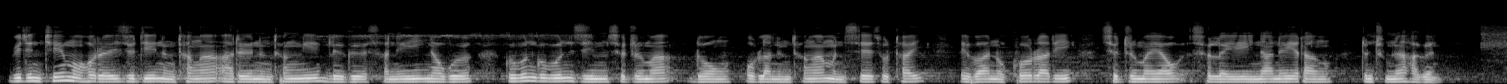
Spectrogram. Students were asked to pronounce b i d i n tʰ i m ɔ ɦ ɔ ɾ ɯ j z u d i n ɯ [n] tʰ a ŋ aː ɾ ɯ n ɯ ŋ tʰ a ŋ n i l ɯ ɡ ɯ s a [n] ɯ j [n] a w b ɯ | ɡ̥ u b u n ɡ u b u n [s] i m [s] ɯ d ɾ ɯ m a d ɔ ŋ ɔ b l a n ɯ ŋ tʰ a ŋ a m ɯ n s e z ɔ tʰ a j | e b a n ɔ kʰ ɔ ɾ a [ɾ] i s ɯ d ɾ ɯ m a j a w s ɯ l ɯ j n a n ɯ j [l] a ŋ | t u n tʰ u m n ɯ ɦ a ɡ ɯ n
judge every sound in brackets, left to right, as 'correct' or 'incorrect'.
incorrect, correct, correct, incorrect, correct, correct, incorrect

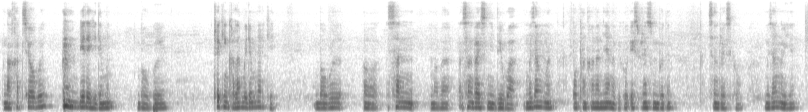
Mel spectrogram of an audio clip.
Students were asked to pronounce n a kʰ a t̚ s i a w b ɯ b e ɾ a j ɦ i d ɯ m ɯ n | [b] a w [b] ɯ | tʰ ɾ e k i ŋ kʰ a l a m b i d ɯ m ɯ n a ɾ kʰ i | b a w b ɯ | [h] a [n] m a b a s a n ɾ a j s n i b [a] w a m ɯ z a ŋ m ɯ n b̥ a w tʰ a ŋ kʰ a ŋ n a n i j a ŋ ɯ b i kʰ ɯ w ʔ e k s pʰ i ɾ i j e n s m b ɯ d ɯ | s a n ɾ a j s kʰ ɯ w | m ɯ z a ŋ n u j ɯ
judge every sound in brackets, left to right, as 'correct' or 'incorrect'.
correct, correct, incorrect, correct, incorrect

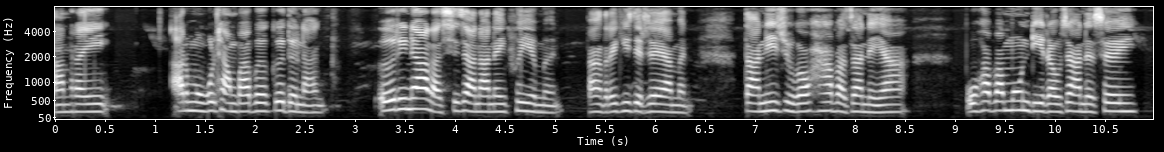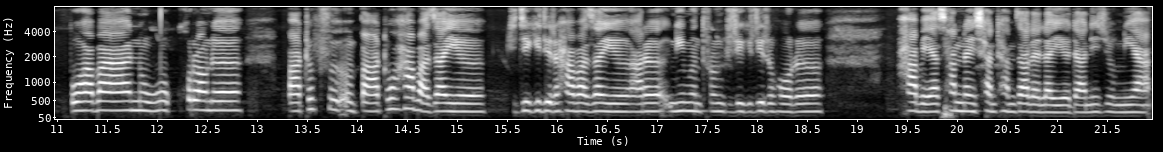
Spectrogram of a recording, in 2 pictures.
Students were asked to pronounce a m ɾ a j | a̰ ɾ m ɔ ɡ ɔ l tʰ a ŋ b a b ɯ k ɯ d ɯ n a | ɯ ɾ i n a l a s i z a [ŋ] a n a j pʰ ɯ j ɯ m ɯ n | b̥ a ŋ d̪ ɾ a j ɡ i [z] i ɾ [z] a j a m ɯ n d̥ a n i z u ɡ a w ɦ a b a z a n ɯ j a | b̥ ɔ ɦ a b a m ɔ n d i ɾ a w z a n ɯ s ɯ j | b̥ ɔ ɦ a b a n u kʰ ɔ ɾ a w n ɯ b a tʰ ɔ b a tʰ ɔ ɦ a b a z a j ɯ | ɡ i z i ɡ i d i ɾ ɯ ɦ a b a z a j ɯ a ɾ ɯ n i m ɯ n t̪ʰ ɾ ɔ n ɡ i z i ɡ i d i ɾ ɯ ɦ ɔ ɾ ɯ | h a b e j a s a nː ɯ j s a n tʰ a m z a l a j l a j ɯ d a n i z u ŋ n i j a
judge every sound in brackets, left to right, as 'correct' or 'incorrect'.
incorrect, correct, correct

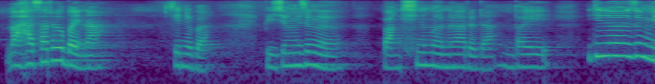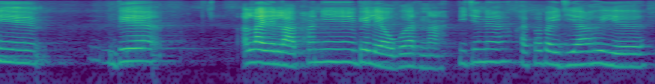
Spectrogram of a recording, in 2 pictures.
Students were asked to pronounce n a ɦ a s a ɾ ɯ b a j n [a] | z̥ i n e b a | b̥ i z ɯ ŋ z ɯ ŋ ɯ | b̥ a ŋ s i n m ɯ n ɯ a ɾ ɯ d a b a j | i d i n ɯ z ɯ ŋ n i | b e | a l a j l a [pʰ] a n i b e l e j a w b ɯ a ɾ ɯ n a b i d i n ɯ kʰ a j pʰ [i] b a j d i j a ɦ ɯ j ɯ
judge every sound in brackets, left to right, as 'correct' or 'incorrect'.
correct, correct, incorrect

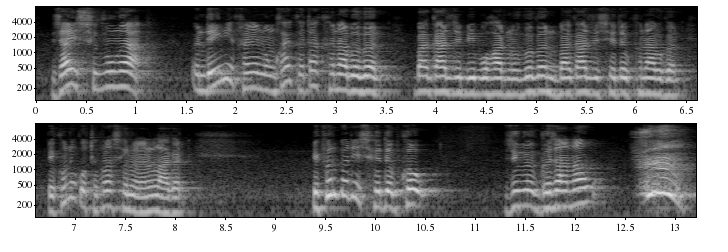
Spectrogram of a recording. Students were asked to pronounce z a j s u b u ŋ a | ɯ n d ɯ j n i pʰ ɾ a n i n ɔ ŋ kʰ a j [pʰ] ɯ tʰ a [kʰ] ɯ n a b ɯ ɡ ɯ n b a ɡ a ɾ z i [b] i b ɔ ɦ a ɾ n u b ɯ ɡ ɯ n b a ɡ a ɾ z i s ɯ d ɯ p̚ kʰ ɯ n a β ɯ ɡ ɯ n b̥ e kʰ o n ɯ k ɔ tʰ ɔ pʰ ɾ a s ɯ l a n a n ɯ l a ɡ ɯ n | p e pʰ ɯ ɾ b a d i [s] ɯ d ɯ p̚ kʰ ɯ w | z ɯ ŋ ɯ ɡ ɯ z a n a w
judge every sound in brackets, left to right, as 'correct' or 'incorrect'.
incorrect, correct, correct, correct

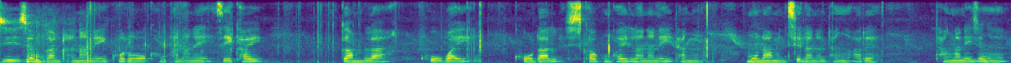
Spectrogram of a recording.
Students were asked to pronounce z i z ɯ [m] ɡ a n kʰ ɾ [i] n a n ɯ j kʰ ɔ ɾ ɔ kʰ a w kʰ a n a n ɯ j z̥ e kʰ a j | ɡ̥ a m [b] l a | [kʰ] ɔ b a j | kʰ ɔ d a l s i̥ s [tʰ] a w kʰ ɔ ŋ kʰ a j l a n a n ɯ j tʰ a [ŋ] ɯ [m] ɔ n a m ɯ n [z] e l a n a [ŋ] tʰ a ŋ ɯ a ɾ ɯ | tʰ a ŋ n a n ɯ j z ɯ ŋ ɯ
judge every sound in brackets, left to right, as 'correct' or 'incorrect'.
correct, incorrect, correct, correct, incorrect, correct, correct, incorrect, incorrect

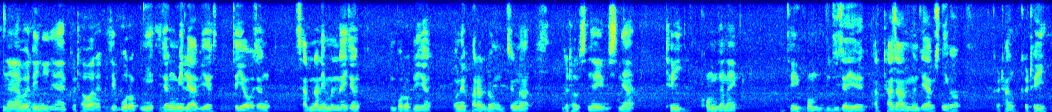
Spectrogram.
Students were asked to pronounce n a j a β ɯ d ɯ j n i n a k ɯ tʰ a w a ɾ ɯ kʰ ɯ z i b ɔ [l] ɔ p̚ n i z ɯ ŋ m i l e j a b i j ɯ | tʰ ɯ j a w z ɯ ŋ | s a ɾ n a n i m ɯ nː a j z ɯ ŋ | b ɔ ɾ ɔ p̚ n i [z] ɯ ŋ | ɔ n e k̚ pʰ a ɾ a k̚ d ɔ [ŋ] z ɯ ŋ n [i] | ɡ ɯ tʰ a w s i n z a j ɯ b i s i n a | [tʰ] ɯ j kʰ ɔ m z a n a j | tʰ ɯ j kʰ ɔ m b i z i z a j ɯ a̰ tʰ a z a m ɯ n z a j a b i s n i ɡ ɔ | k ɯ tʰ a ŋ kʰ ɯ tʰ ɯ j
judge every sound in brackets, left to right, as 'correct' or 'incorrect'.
incorrect, correct, correct, incorrect, correct

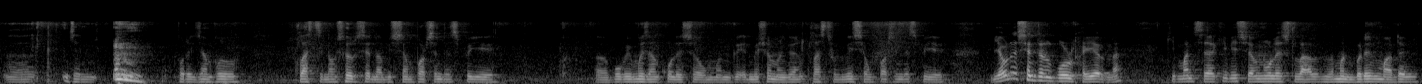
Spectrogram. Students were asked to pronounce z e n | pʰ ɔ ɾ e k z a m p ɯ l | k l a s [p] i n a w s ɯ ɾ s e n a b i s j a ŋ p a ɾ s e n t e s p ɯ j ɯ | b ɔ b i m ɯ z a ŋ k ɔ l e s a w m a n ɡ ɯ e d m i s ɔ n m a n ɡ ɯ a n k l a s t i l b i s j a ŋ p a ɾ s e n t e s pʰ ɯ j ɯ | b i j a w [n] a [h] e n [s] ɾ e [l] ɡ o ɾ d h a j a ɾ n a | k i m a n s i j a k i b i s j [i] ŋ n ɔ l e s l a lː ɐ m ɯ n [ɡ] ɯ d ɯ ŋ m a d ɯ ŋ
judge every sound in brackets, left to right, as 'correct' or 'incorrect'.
incorrect, correct, incorrect, incorrect, correct, incorrect, incorrect

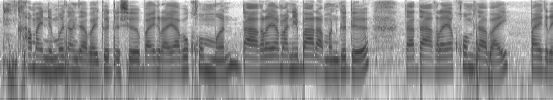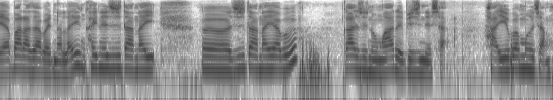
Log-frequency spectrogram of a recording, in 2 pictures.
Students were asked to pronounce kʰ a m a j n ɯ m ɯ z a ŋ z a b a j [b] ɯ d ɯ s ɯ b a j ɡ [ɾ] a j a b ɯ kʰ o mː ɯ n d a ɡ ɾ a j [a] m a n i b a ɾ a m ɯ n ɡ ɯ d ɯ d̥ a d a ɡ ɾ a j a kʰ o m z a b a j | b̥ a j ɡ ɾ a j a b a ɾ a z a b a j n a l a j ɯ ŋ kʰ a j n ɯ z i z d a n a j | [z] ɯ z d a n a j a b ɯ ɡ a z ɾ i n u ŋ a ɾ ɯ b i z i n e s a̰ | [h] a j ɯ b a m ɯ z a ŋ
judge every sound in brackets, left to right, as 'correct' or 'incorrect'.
incorrect, correct, correct, correct, correct

